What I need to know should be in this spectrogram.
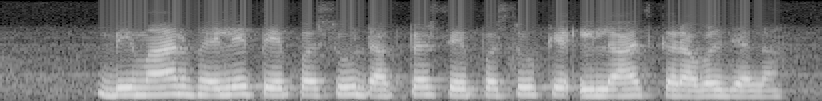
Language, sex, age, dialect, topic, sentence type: Bhojpuri, female, 18-24, Western, agriculture, statement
